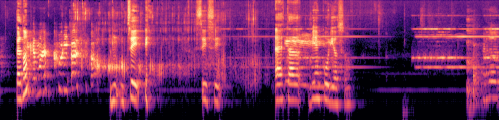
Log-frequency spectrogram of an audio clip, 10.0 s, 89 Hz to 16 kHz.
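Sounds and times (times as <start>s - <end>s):
speech: 0.3s - 3.2s, 4.0s - 4.6s, 5.5s - 7.1s
telephone ringing with an incoming call: 3.1s - 9.9s.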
